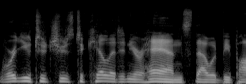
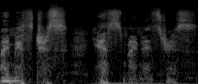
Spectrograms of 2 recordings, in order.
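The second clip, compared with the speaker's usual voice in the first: very hushed, faint whispering bat creature voice; 3 semitones higher, 10 dB quieter than usual. Voicing an intimidated bat in a player's hand, whispering bat voice. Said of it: "you just hear it, like, whispering".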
